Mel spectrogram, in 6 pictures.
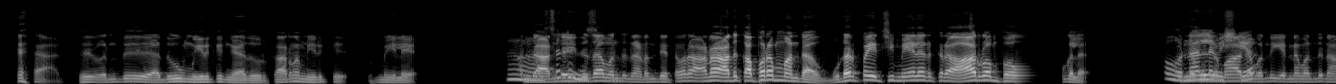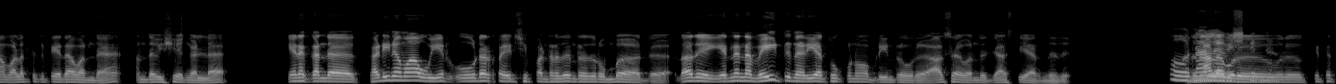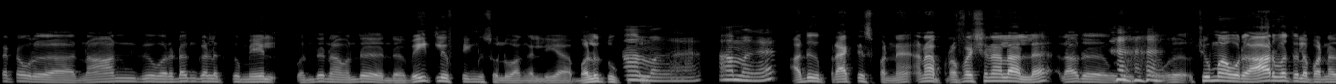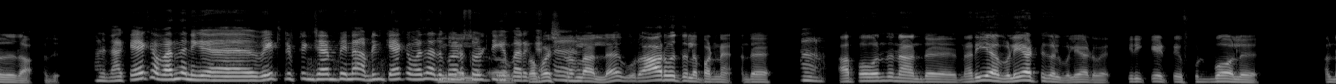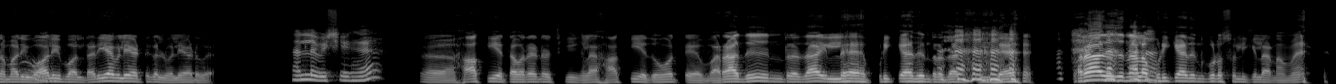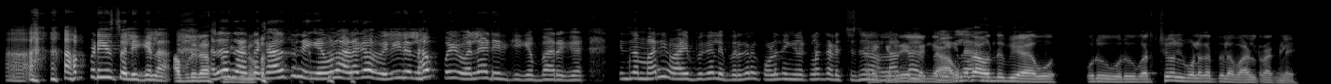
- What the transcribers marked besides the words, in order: chuckle; other background noise; in English: "வெய்ட் லிஃப்டிங்னு"; in English: "புரொஃபஷனல்லா"; laugh; drawn out: "நீங்க"; in English: "வெய்ட் லிஃப்டிங் சாம்பியனா?"; in English: "புரொஃபஷனல்லா"; surprised: "ஓ!"; laughing while speaking: "வராதுன்றதா, இல்ல புடிக்காதுன்றதானு தெரியல. வராதனால புடிக்காதுன்னு கூட சொல்லிக்கலாம் நம்ம"; laugh; laughing while speaking: "அ அப்படியும் சொல்லிக்கலாம். அதாவது அந்த … போய் வெளையாடிருக்கீங்க பாருங்க"; laugh; in English: "வர்ச்சுவல்"
- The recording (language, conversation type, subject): Tamil, podcast, உங்கள் உடற்பயிற்சி பழக்கத்தை எப்படி உருவாக்கினீர்கள்?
